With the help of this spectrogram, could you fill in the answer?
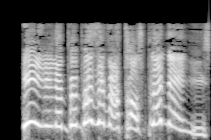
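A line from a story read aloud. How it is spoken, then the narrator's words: Exclaimed. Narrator (French): s'exclama Ombrage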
